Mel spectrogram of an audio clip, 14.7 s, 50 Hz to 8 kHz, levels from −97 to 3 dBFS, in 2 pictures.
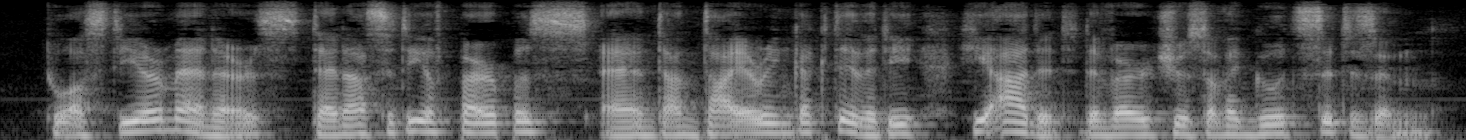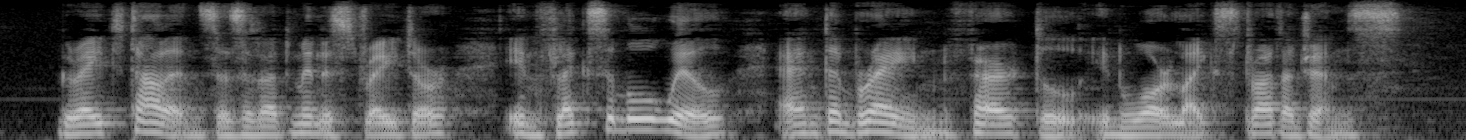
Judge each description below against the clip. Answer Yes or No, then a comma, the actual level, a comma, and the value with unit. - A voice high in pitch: No, medium, 145 Hz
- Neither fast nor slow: No, slow, 125 wpm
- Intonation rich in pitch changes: No, average, 3.9 semitones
